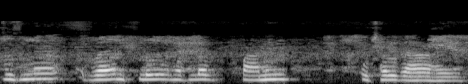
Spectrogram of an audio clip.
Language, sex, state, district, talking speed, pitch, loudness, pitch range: Hindi, male, Uttar Pradesh, Lucknow, 90 wpm, 225 Hz, -16 LUFS, 205-230 Hz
